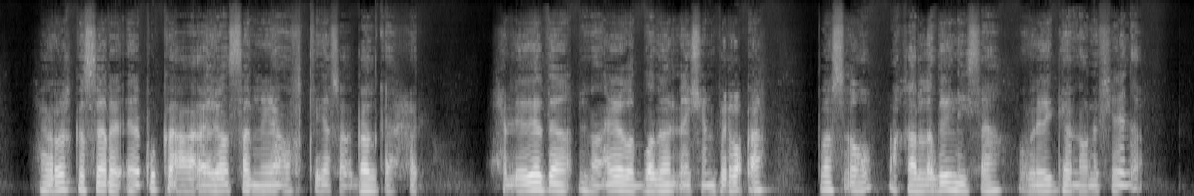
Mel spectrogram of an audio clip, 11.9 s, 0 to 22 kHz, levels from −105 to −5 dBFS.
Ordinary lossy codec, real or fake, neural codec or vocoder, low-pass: none; fake; codec, 44.1 kHz, 1.7 kbps, Pupu-Codec; none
